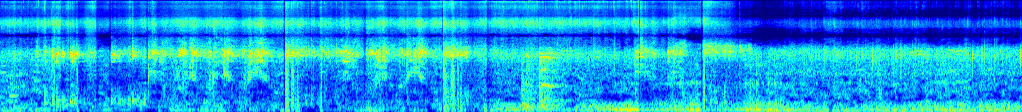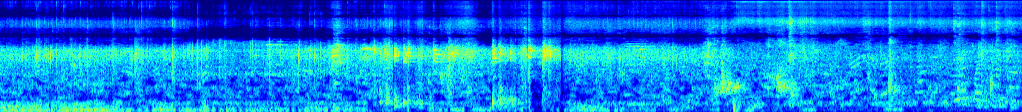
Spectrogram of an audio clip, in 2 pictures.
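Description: Steel spatula scraping and knocking against an iron wok as rice is stir-fried, with repeated clanks over the steady hiss of a gas burner.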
